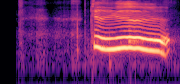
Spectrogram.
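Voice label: "treatment", hearing impaired; zhi4yu4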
